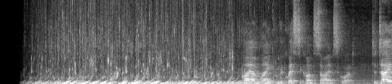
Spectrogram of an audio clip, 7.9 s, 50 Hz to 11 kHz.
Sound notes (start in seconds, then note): 0.4 sound of bubbles popping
